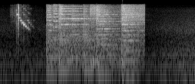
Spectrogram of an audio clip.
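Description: A short electronic jingle plays as a puzzle level is completed.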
